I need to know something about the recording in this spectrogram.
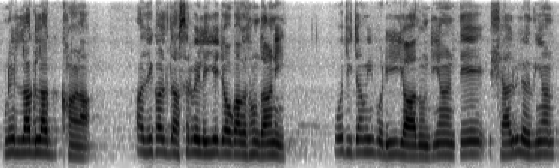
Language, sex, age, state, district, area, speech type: Dogri, male, 18-30, Jammu and Kashmir, Reasi, rural, spontaneous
